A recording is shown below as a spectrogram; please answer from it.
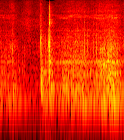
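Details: Self-propelled lawn mower, wheel turned by hand: dry ratcheting click and rasp from the hub, not serviced this year; grease gone and hub gears running dry.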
